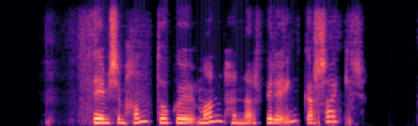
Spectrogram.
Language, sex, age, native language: Icelandic, female, 20-29, Icelandic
